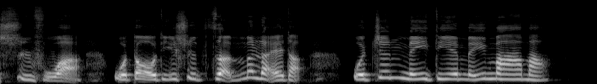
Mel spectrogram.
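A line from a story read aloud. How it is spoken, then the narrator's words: Tearful complaint. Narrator (Chinese): 唐僧实在是忍不住了，哭诉，说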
